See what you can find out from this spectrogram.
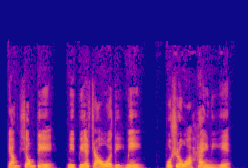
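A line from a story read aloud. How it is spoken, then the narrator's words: Frightened cry. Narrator (Chinese): 傻姑脸上满是恐惧之色，叫道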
